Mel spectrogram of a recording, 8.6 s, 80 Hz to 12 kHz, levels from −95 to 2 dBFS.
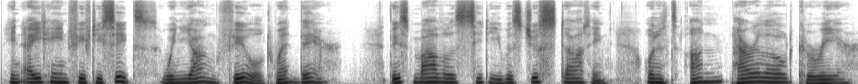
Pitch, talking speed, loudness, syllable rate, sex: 150 Hz, 135 wpm, -16 LUFS, 4.1 syllables/s, male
